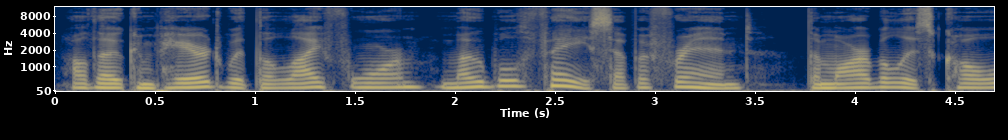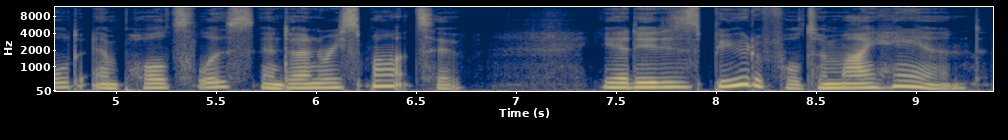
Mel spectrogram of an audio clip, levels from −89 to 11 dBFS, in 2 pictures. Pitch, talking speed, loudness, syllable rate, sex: 175 Hz, 165 wpm, -17 LUFS, 4.8 syllables/s, female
